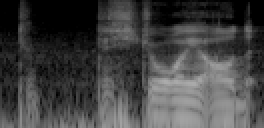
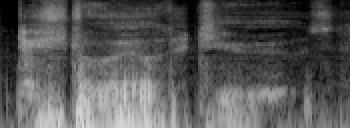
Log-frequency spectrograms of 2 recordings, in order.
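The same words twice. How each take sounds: First: Said in the usual way. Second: Slow, very low, loud rasped whisper; villainous growl. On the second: Acted. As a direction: growl it slowly like a cartoon villain. Voicing Haman's murderous resolve.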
